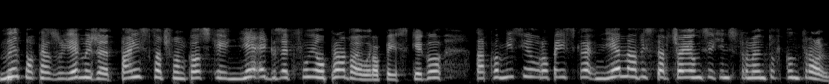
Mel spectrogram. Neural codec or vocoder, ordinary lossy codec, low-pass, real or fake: codec, 16 kHz in and 24 kHz out, 1.1 kbps, FireRedTTS-2 codec; none; 5.4 kHz; fake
